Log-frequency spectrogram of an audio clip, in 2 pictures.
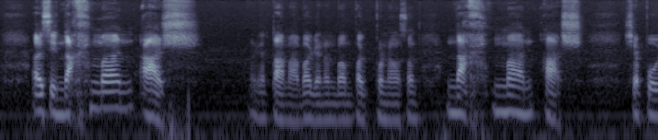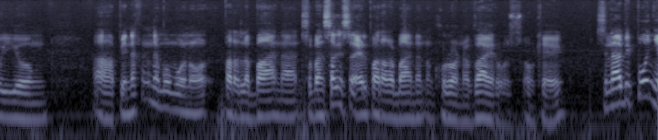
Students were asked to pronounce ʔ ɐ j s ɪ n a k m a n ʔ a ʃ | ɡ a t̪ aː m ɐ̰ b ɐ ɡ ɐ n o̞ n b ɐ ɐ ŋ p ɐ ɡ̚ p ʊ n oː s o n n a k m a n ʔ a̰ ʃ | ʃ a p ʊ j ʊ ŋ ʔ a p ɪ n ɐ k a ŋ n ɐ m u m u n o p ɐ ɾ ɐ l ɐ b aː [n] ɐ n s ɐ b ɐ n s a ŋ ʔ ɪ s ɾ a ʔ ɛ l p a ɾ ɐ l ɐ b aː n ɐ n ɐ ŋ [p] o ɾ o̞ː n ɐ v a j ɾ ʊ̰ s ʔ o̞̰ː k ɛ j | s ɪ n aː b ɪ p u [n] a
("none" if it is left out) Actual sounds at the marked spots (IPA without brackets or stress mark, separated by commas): n, k, ɲ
